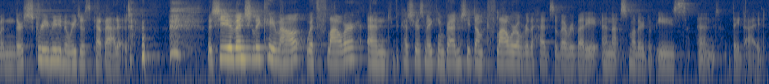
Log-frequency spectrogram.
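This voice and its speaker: Brief: middle-aged woman raised in Brazil, missionary speaker, gravelly tone, chuckling storyteller. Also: mid-range voice. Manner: animated anecdote, chuckling as she tells it. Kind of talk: storytelling to a church group.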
